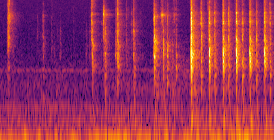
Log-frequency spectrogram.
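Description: Rapid clicking keystrokes on a computer keyboard, close and steady, with a short pause before a faster, louder burst of typing.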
